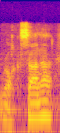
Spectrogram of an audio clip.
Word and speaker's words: Roxana: Her name was Rashanak in the native language. The Greeks pronounce it Roxana.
